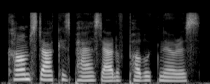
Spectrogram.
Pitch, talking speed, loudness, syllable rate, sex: 190 Hz, 200 wpm, -19 LUFS, 6.3 syllables/s, female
